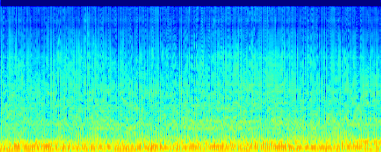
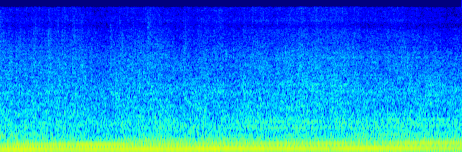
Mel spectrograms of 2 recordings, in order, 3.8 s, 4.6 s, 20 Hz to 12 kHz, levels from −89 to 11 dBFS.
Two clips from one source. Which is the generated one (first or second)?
first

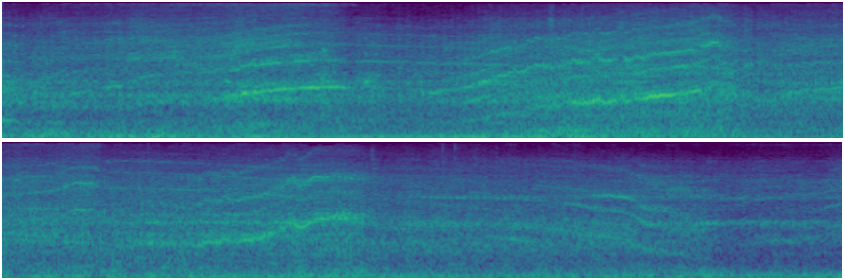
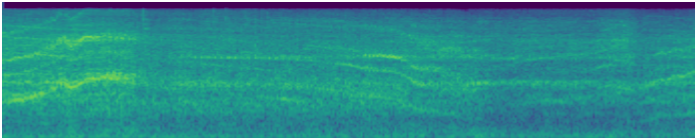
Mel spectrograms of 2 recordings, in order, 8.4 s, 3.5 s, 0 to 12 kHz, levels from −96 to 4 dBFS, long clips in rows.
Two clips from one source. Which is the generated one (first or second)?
first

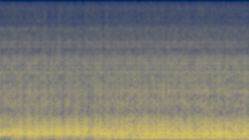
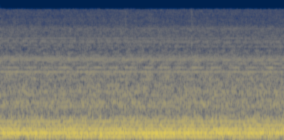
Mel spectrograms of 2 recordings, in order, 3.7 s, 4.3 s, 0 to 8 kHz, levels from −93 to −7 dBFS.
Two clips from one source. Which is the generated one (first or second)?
first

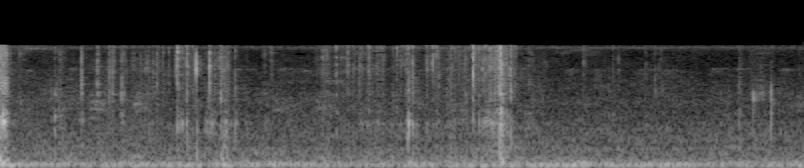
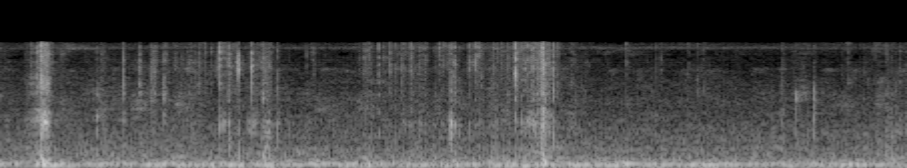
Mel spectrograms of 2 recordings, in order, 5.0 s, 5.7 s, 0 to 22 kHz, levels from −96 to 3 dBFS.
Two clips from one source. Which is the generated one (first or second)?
second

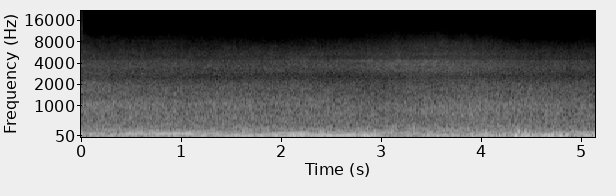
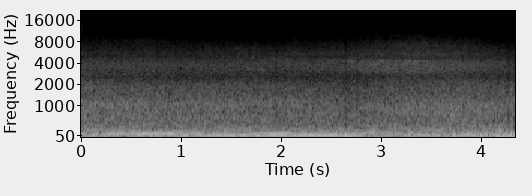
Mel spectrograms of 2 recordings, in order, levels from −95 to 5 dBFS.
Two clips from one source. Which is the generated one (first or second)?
first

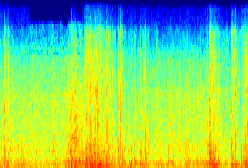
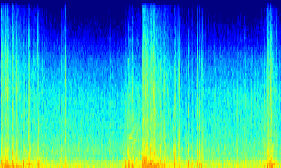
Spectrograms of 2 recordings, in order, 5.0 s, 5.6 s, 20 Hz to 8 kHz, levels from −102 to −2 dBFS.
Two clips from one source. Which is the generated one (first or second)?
first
